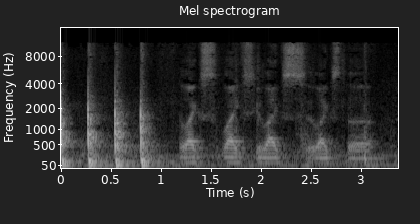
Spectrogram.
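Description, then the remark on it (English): Three quick, sharp knocks on a door in an even rhythm, loud, followed by a man talking. “This person knocks on your door.”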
